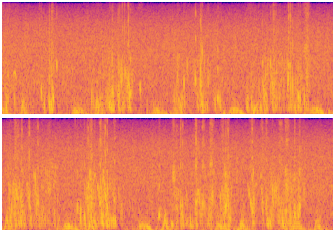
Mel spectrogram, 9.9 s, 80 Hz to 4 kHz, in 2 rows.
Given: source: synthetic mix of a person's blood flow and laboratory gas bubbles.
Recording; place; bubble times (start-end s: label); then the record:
Doppler ultrasound of blood flow; precordium
0.00-0.25 s: bubbles
0.54-0.86 s: bubbles
1.30-1.98 s: bubbles
2.04-2.14 s: bubbles
2.56-2.81 s: bubbles
2.87-3.13 s: bubbles
3.16-3.33 s: bubbles
3.65-3.81 s: bubbles
3.83-4.66 s: bubbles
5.03-5.86 s: bubbles
6.07-6.82 s: bubbles
7.30-7.40 s: bubbles
7.48-8.46 s: bubbles
8.63-9.54 s: bubbles
From the record:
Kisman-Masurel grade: 444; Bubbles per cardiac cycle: continuous sound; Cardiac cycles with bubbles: 100%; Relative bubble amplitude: maximal (0.775 to 0.999); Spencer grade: 4 (maximum detectable bubble signal sounding continuously throughout systole and diastole of every cardiac period, and overriding the amplitude of the normal cardiac signals); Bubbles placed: only in the low amplitude regions of the cardiac cycle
